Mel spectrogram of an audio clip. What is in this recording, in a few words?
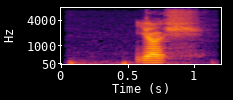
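"ёсь", Komi, male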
